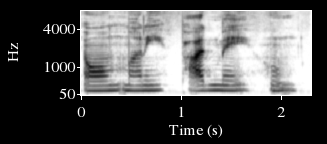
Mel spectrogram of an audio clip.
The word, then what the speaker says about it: Om Mani Padme Hum: It's also pronounced Om Mani Padme Hum with the H-U-N-G. That's just a difference in accent and pronunciations. But I am saying it Om Mani Padme Hum.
